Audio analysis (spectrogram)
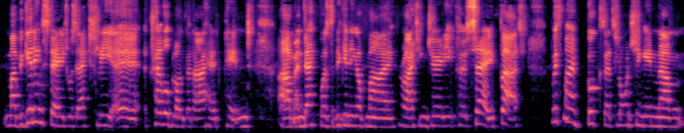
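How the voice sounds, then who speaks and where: A middle-aged South African woman answers interview questions over a video call. Her voice sits a touch high, and she speaks thoughtfully, stopping often to gather her words. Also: a bit bright, rough recording. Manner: thoughtful, with frequent ums and pauses. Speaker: guest author. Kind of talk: conversational interview.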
